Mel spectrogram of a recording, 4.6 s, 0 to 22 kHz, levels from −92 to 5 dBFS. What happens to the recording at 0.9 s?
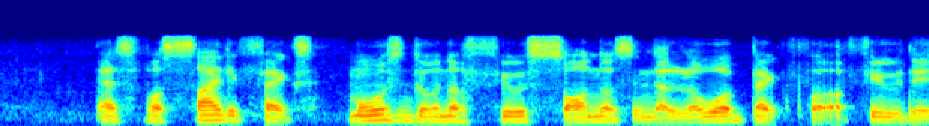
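Nothing goes wrong at 0.9 s: the speech there carries on intact, with the AMR wideband (HD Voice) codec running at 12.65 kbit/s and leaving only light coding traces.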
